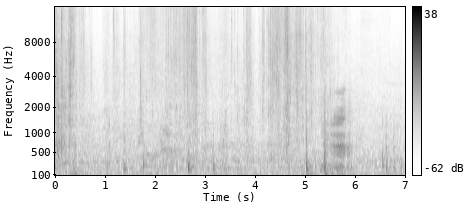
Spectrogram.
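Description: Clear plastic shrink wrap being ripped off a boxed tablet and crumpled. A sharp tear comes at the start, then scattered crinkling and rustling with small clicks.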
